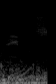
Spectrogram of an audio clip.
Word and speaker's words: Demas: And she came up with the name Sadie Demas? Yeah, which it rhymes with penis.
